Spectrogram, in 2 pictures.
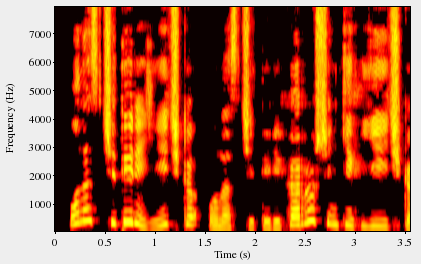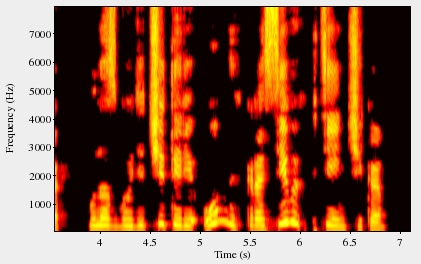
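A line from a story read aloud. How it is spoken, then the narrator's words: Cheerful singing birds. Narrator (Russian): скворец и скворчиха и весело пели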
